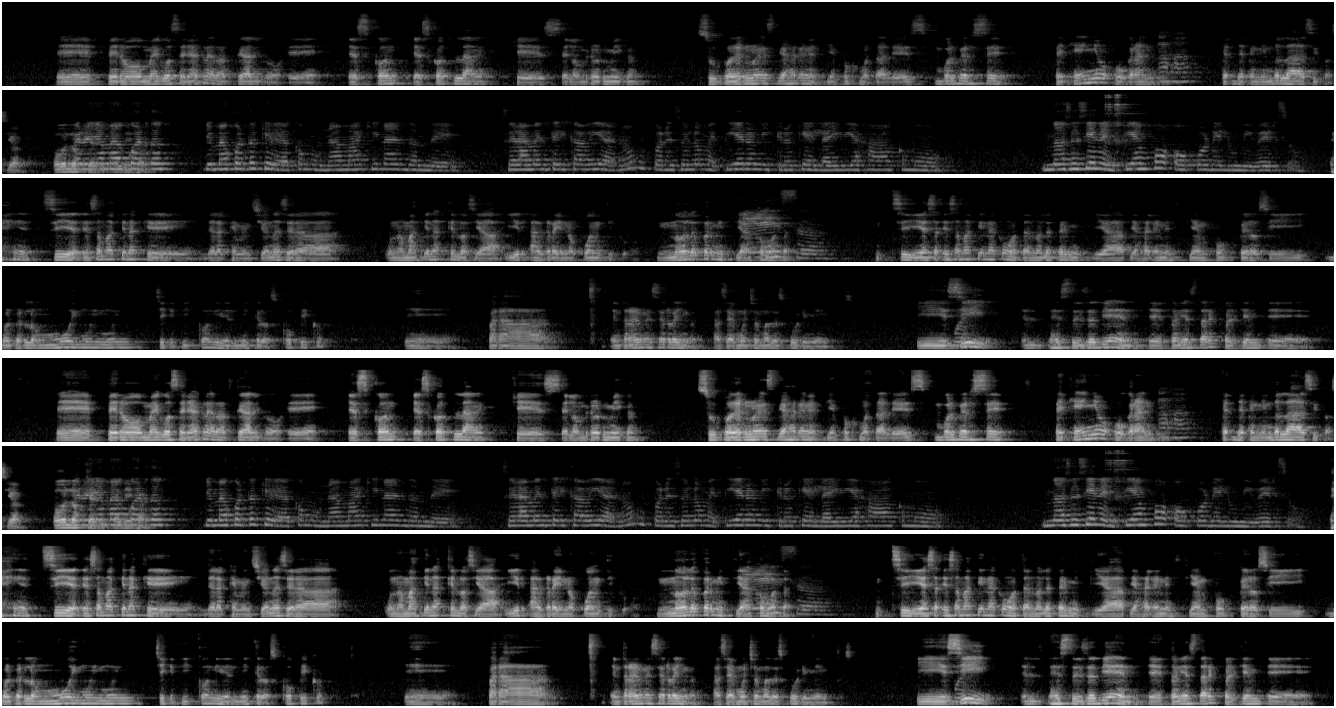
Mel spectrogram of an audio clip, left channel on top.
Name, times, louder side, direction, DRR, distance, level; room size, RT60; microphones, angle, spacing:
voice 1, 0.5-3.2 3.5-6.4 7.0-10.1 10.5-11.6 12.2-13.6 13.8-14.6 26.6-30.0 30.5-34.5 35.4-43.2 44.0-44.5 44.8-45.5 45.8-48.3 49.1-49.9 50.1-53.1, right 6 dB, 65° right, 0.5 m, -26 dB
voice 2, 11.6-11.9 14.0-15.0 15.3-17.9 18.3-22.8 23.7-26.4 34.0-35.0 49.4-49.7, equal, 5° right, 2.0 m, -37 dB
sound 1, 24.3-26.8, left 5 dB, 20° left, 6.3 m, -46 dB
27.5 x 11.5 x 3.9 m
head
